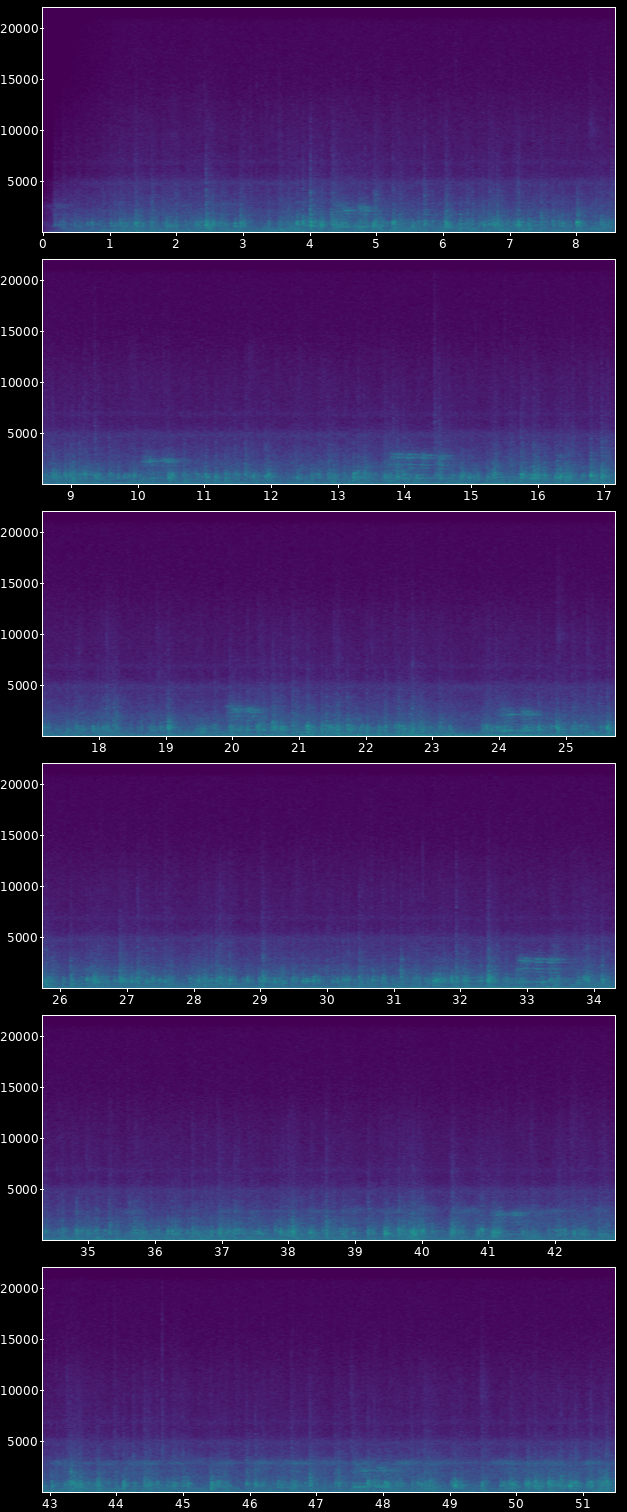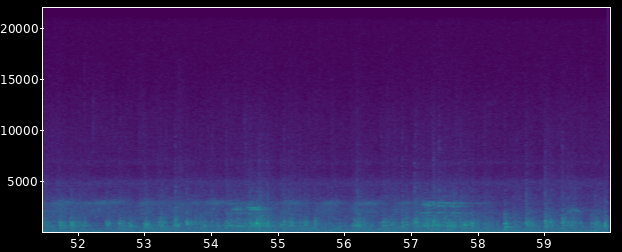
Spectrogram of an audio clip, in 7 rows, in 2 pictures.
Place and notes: Woody House, 埔里鎮桃米里 - Inside the restaurant
Rainy Day, Inside the restaurant, Frog calls
Zoom H2n MS+XY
